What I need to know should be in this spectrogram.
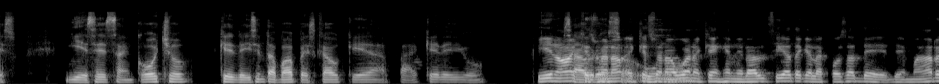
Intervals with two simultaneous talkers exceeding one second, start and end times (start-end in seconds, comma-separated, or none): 5.6-7.0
